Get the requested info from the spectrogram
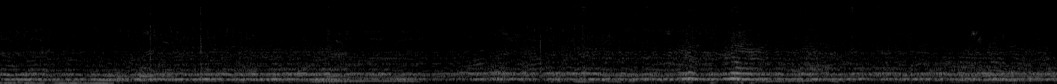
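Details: Worker honey bees flying busily around a feral colony; a steady hum with individual bees sweeping past, their buzz briefly rising and falling in pitch.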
